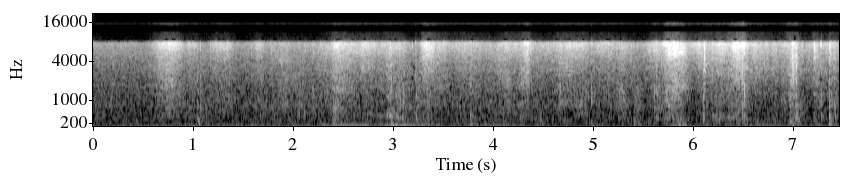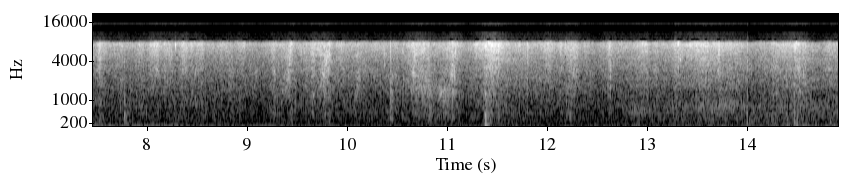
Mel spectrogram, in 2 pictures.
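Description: Ferrets scrambling in a cardboard box among fabric and a pop-up tent: scattered rustles, scratches and light knocks, loudest about six seconds in.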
